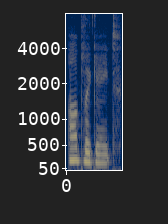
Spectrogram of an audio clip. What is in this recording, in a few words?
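"obligate", British English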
